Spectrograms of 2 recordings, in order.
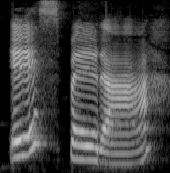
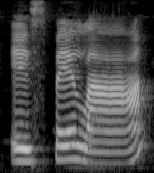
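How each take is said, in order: First: The middle consonant is said as an R. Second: The middle consonant is said as an L. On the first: The speaker calls it right. "devem ser escritas corretamente" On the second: The speaker calls it wrong. "Quais são as palavras pronunciadas de maneira errada por ele?"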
